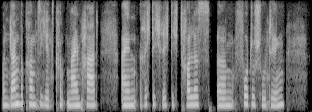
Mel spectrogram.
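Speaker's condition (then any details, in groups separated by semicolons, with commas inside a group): Cleft palate; congenital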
